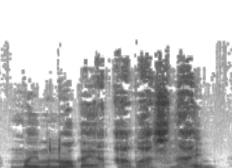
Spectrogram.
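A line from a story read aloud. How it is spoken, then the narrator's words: Even level voice. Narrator (Russian): тем же ровным голосом сказал Донати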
